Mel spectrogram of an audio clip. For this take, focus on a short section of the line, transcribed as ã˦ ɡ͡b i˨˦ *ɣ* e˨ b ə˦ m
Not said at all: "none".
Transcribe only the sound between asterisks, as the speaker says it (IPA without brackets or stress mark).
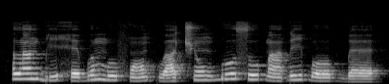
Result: h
